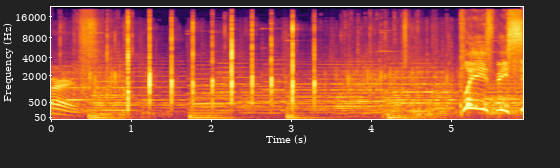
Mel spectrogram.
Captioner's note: applause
